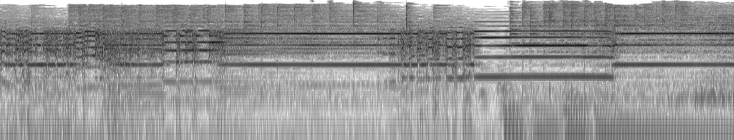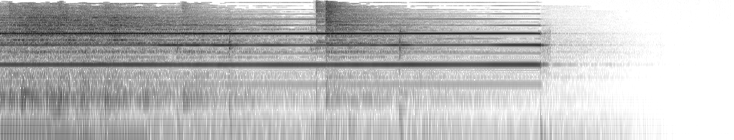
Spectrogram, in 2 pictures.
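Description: Punk rock recording: distorted electric guitar and bass playing the song's closing bars, then a long ringing final note. It cuts off abruptly about thirteen seconds in.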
